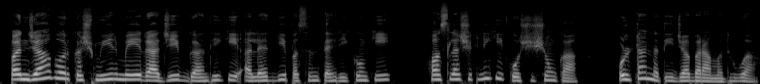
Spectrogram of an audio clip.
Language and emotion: Urdu, neutral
